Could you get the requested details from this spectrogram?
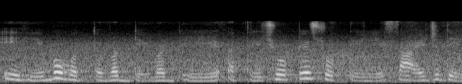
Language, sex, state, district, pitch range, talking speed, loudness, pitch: Punjabi, female, Punjab, Kapurthala, 180-230 Hz, 115 wpm, -19 LUFS, 200 Hz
